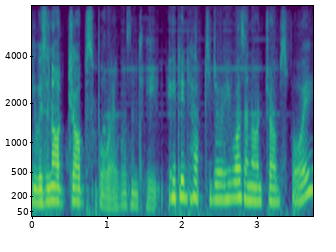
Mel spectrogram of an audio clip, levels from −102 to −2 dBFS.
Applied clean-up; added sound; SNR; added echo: neural separator model SepFormer DNS4.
